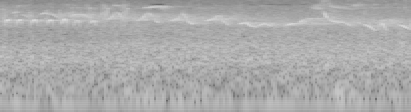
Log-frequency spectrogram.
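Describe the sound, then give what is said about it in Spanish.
Many small birds chirp and twitter at once in a steady, overlapping chorus of high, busy calls, moderately loud and continuous throughout, with no one speaking, while it is snowing. “Y alguien me dijo por ahí, lo que pasa es que los pajaritos están contando que está nevando. Por eso están conversando.”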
